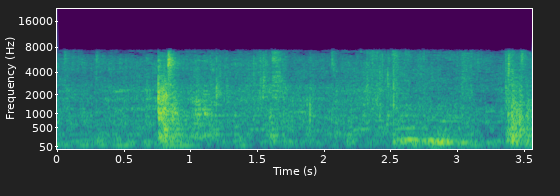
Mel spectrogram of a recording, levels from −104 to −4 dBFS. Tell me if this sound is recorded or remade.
recorded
